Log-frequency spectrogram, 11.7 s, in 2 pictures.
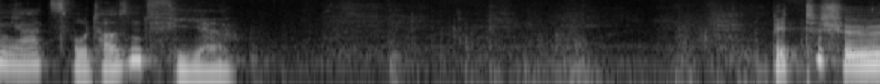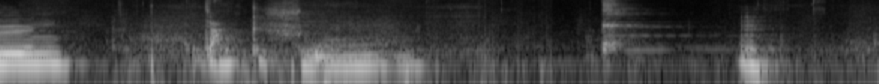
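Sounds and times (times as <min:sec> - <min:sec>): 
speech: 0:00.0 - 0:01.7, 0:05.2 - 0:06.4, 0:07.2 - 0:08.8, 0:10.8 - 0:11.1
wine glasses clinking: 0:09.9 - 0:10.8.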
